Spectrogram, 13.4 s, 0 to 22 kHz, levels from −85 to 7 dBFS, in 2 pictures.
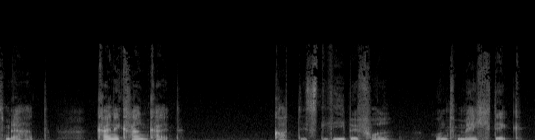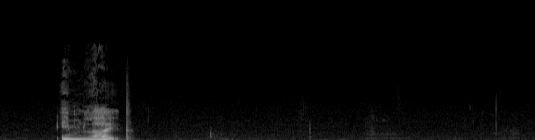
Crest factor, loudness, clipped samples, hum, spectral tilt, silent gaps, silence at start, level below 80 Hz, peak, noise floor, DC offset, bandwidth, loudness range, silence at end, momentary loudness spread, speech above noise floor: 30 dB; -33 LUFS; under 0.1%; none; -5 dB/octave; none; 0 s; -72 dBFS; -8 dBFS; -68 dBFS; under 0.1%; 15 kHz; 5 LU; 5.05 s; 23 LU; 35 dB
